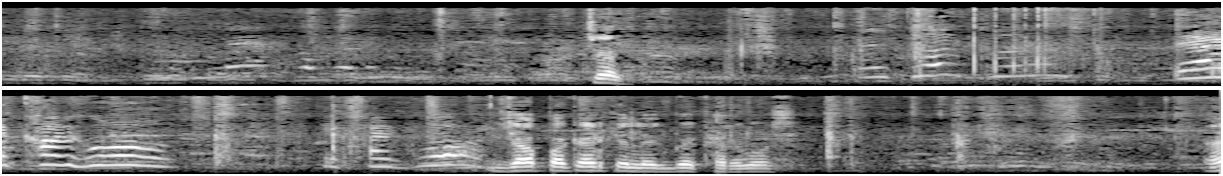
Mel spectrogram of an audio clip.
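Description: A young child babbles and talks close by.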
